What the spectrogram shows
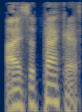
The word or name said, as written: isopachous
